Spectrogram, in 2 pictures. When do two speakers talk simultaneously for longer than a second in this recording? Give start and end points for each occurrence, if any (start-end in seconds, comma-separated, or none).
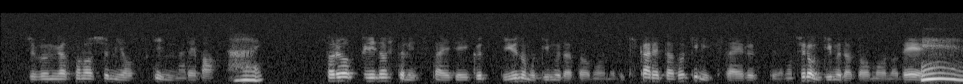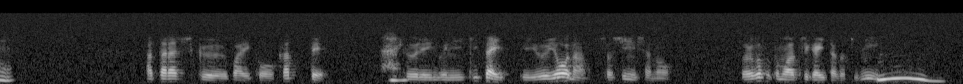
none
